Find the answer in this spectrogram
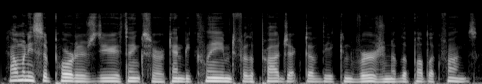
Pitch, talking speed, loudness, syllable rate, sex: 140 Hz, 250 wpm, -17 LUFS, 6.1 syllables/s, male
